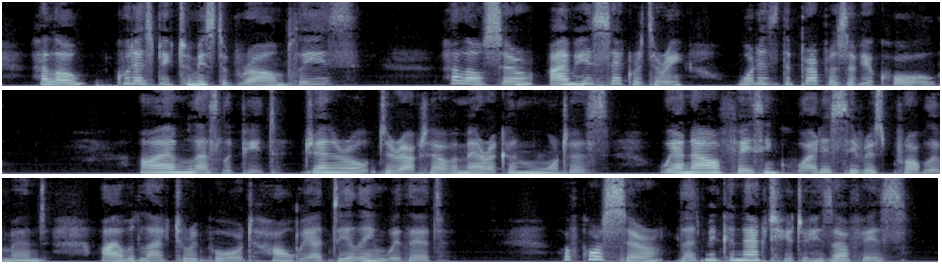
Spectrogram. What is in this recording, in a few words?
phone talk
